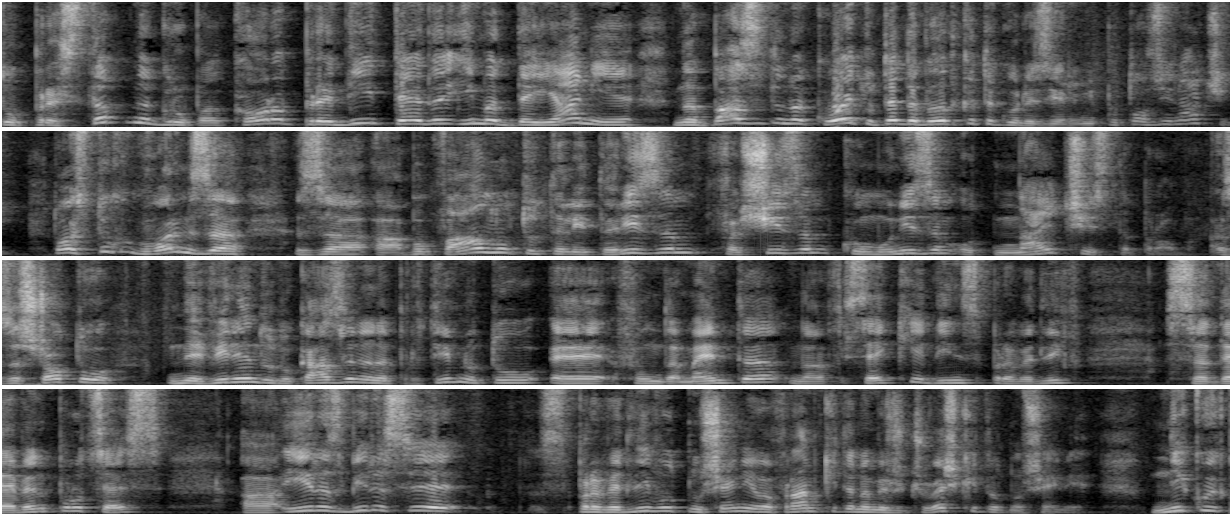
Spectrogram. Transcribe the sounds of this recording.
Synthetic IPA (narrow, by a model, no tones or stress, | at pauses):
t̪opɾɛst̪ɤpnəɡɾupəxɔɾəpɾɛd̪it̪ɛd̪ɐimɐt̪̚d̪ɛjaniɛnɐbazət̪ənɐkoɛt̪ʊt̪ɛd̪ɐbəd̪ət̪̚kɐt̪ɛɡʊɾiziɾənipot̪ɔzinat͡ʃint̪ɔɛst̪ukəɡovɔɾimzɐzɐbukvalˠnot̪ot̪ɐlit̪ɐɾizəmfɐʃizəmkomunizəmot̪najt͡ʃist̪əpɾɔ̰bəzɐʃt̪ɔt̪o | nɛvid̪ɛnd̪od̪okazvɐnɛnɐpɾot̪ivnot̪oɛfʊnd̪ɐmɛnt̪ənɐfsɛk̟iɛd̪inspɾɐvɛd̪lif | sɐd̪ɛbɛnpɾot̪sɛs | iɾəzbiɾəsɛ | spɾɐvɛd̪livoːt̪noʃɛniɛvɐfɾamk̟it̪ɛnɐmɛʒd̪ut͡ʃovɛʃkit̪ɛot̪noʃɛ̰nʲḭɛnikoj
